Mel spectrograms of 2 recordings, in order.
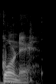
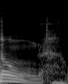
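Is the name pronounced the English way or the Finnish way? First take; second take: Finnish; English. First: The name is said with a Finnish pronunciation. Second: The name is said with an English pronunciation. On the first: "if I pronounce it for Finnish like machine" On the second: "Kone with a K"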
